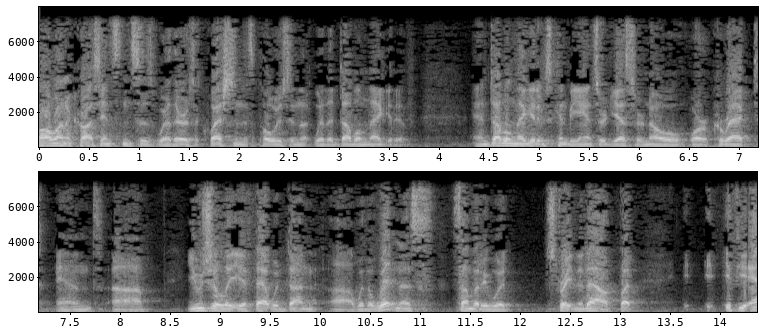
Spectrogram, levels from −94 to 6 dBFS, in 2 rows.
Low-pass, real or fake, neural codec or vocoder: 7.2 kHz; real; none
